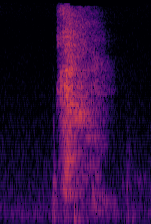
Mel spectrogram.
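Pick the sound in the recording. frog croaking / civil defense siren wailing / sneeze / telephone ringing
sneeze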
